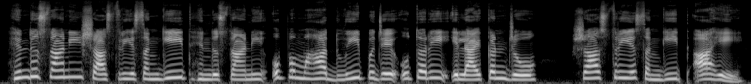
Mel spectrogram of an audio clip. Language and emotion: Sindhi, neutral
